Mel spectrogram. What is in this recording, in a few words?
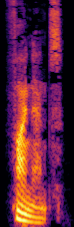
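"finance", British English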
